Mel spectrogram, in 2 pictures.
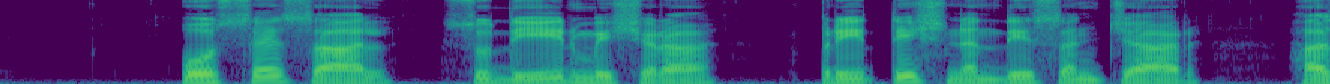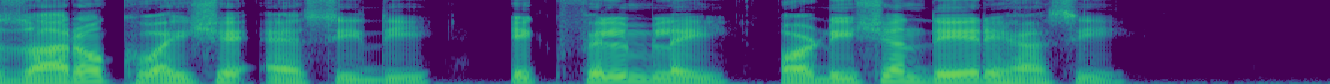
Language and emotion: Punjabi, neutral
